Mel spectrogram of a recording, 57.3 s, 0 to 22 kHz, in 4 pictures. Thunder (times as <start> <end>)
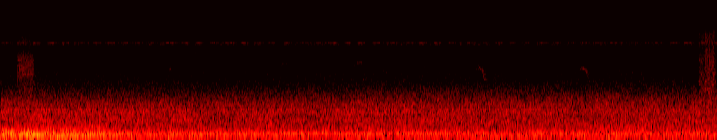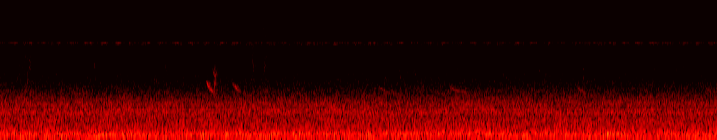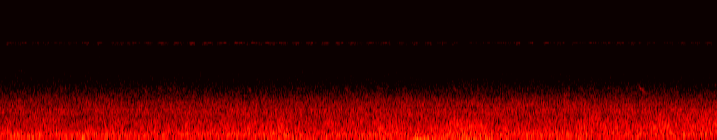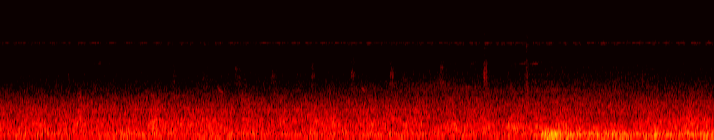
0.0 2.8, 53.6 57.3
